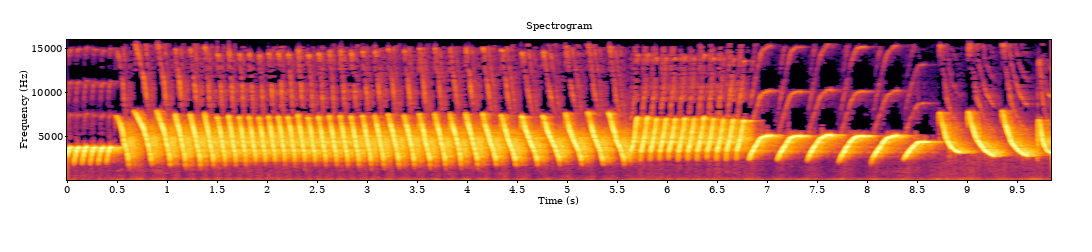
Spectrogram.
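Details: Canary song for canary training: a short low rolling trill, then a long rapid train of downward sweeps, a pause-free switch to slower, widely spaced rising-falling whistled notes near the end.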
